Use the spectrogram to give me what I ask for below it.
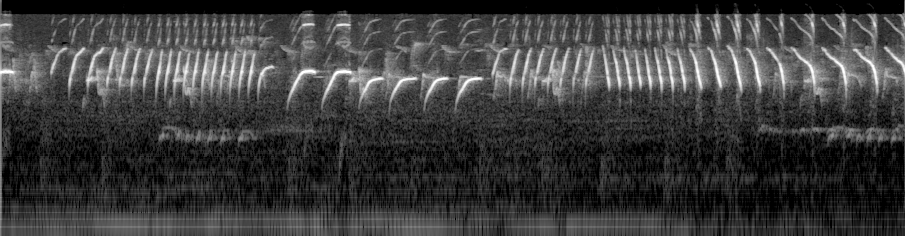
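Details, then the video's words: Belgian canary in natural song used for training birds: fast trills of sweeping notes broken by a few slower rising whistled phrases, then another long rapid trill, with a faint low hum in the background. "Canario Belga Cantando Naturalmente"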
